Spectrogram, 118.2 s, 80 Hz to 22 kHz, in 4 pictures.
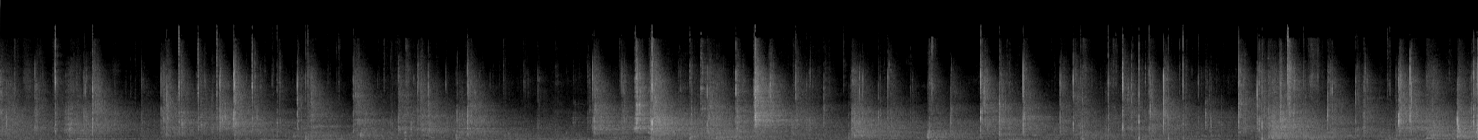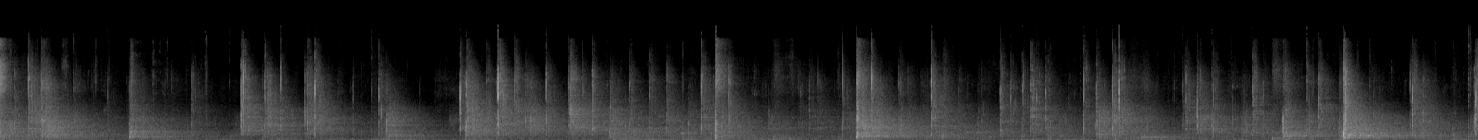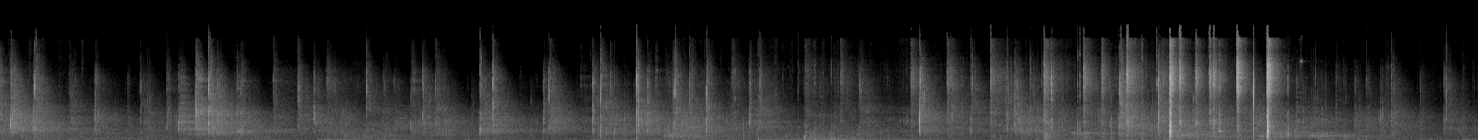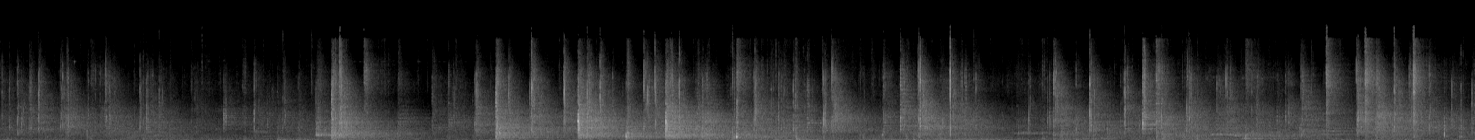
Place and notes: Av. Santos Costa, Pedroso, Portugal - hockey warm-up
stereo recording using an H4 zoom recorder, made inside a hockey rink, during the warm-up period.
